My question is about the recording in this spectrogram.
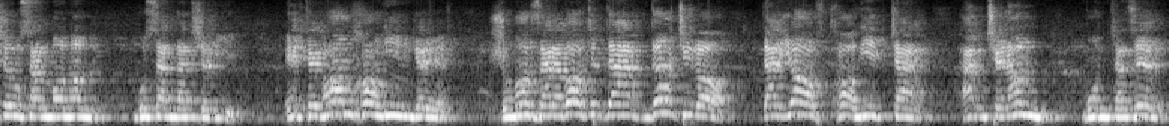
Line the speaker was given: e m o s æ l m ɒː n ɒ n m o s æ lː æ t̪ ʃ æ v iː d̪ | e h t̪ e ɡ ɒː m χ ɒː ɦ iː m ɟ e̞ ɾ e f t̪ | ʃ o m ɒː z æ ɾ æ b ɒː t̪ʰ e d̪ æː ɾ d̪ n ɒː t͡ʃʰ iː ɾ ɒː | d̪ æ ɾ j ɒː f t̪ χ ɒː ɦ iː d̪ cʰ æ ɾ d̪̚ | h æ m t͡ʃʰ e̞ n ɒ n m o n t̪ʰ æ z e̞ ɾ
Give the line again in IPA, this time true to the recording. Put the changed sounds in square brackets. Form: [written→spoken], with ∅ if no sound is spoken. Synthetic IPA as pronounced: e m o s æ l m ɒː n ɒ n m o s æ lː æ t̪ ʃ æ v iː d̪ | e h t̪ e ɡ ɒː m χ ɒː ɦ iː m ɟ e̞ ɾ e f t̪ | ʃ o m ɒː z æ ɾ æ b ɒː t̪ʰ e d̪ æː ɾ d̪ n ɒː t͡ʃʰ iː ɾ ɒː | d̪ æ ɾ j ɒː f t̪ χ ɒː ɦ iː d̪ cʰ æ ɾ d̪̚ | h æ m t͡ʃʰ e̞ n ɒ n m o n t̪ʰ æ z e̞ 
